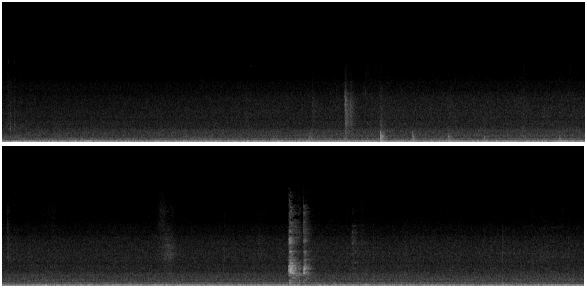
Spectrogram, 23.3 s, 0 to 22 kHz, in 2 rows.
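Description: Elizabeth line Class 345 train running, heard from inside the carriage: a steady rumble with a constant low hum, a few faint ticks about seven to nine seconds in, and one brief clatter a little past the middle.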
